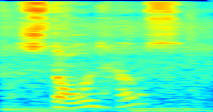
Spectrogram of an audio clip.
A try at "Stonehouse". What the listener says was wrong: Yes, no, Stonehouse. No D. Well, unlike a fraternity, there's no D.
